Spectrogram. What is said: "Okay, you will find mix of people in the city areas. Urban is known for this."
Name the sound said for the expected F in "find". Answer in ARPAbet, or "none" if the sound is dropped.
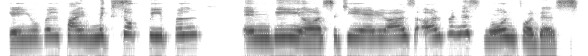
F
